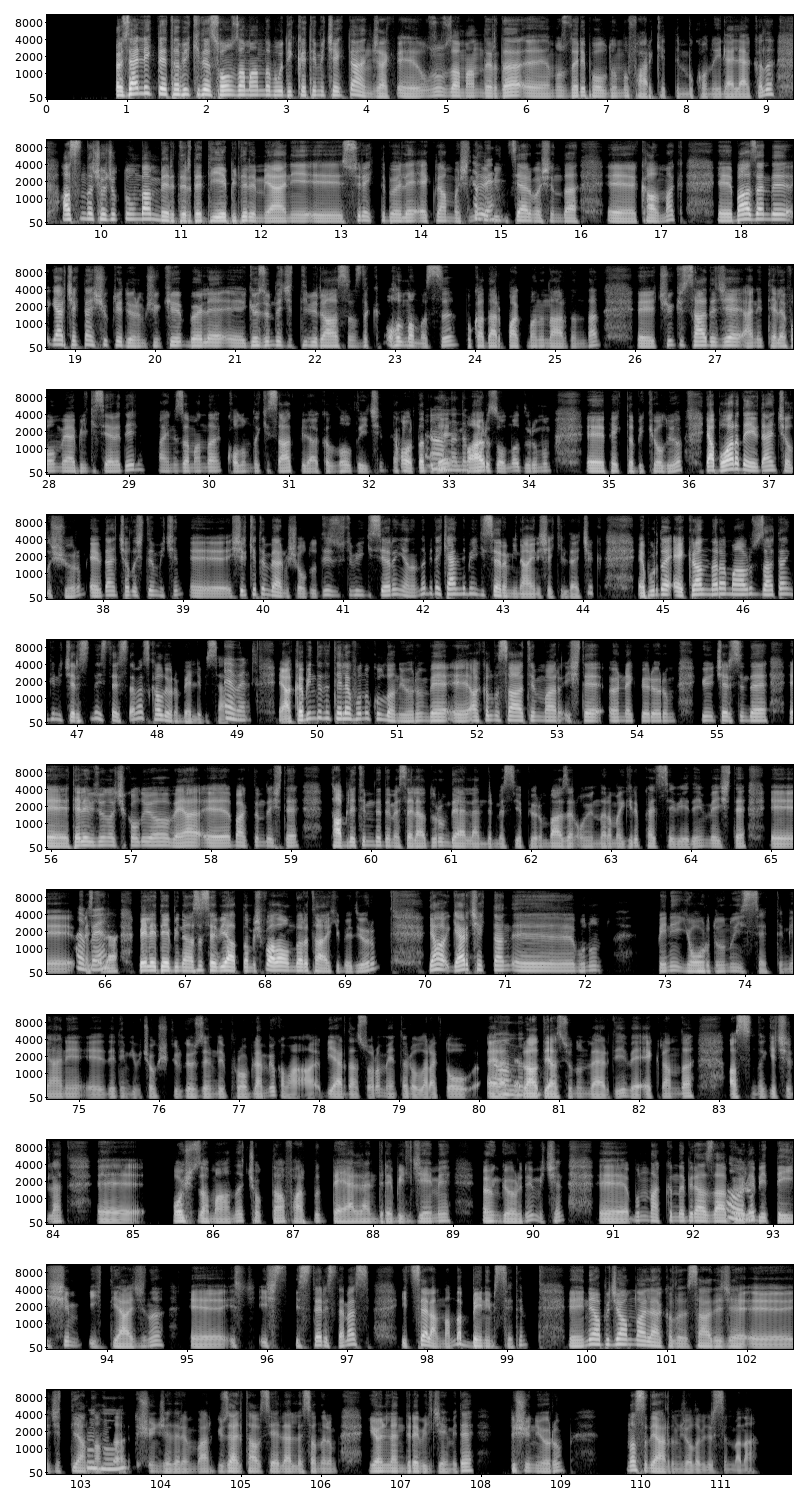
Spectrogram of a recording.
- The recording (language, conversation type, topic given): Turkish, advice, Ekranlarla çevriliyken boş zamanımı daha verimli nasıl değerlendirebilirim?
- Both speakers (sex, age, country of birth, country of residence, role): female, 25-29, Turkey, Poland, advisor; male, 25-29, Turkey, Bulgaria, user
- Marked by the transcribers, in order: tapping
